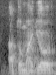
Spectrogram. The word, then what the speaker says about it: Hato Mayor: Entonces, lo del nombre de Atomayor, que lo pronunciamos de esa manera, Atomayor, como si fuese un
